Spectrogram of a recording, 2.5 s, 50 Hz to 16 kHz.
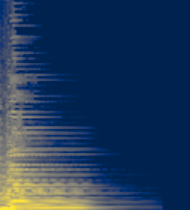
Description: F Suspended 2nd Suspended 4th F down Guitar Open G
